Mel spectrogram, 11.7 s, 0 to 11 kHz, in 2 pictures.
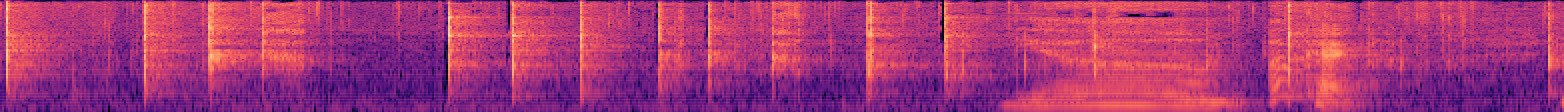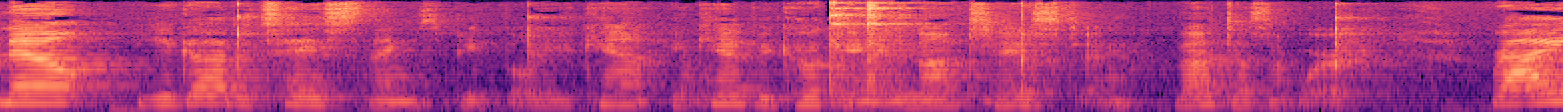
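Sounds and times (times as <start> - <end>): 
utensil clinking against a bowl while mixing cumin, oregano, basil and paprika: 0.0 - 5.9, 6.7 - 7.1, 8.9 - 9.9
speech: 3.8 - 5.1, 5.8 - 11.7.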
